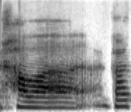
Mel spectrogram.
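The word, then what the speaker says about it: חוה: 그의 아내 Eve, 제가 말씀드린 하와가 더 그 히브리 말 발음에 가깝습니다.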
